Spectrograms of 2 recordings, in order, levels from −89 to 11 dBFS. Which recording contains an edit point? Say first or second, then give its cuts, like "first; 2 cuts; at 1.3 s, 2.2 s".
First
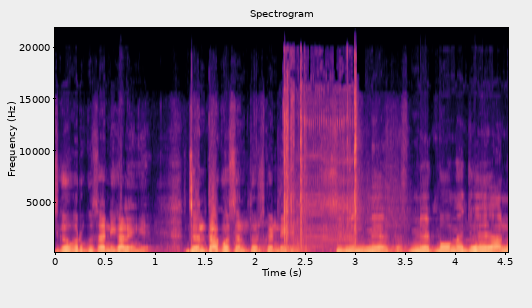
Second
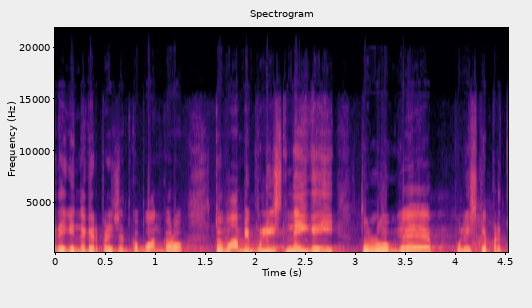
first; 1 cut; at 2.6 s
